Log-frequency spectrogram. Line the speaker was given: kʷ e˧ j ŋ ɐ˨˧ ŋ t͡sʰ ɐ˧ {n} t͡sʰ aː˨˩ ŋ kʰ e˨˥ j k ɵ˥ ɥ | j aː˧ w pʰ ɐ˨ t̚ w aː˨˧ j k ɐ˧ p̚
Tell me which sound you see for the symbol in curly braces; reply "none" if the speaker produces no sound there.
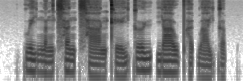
n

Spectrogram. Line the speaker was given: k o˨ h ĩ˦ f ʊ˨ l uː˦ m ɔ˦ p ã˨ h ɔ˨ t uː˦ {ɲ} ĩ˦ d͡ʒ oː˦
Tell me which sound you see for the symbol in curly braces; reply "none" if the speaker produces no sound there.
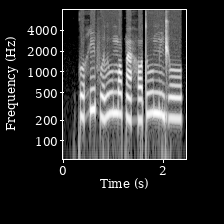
m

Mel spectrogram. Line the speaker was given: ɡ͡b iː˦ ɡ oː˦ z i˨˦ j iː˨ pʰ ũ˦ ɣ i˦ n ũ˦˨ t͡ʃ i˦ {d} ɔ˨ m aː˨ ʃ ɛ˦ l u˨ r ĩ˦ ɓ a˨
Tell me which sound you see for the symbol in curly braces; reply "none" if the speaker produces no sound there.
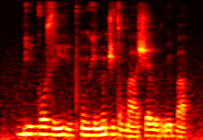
d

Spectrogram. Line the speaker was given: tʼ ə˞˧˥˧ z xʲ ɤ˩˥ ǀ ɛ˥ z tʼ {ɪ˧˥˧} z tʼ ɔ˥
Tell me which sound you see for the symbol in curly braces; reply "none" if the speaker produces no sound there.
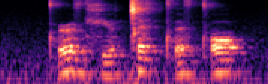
ə˧˥˧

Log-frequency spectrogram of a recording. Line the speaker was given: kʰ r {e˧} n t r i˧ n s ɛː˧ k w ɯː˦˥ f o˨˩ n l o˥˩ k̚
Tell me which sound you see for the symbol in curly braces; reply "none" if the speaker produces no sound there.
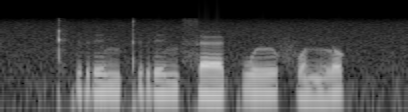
i˧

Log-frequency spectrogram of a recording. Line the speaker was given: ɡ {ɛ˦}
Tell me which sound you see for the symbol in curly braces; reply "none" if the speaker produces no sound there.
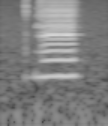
ɛ̃˦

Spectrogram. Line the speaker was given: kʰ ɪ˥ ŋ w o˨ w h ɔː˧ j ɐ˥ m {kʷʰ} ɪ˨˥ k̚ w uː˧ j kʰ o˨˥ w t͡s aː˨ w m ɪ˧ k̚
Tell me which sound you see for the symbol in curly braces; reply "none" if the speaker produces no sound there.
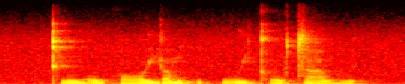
kʷ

